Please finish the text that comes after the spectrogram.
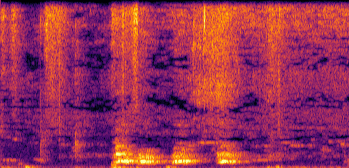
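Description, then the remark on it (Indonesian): A dog that has gone outside barks a few times in a quick cluster, the yaps sounding muffled against a low background rumble, with no one talking. “ya anjing gue itu keluar gonggong -gong.”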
